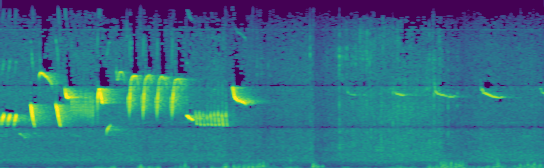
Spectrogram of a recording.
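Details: Singing male Eurasian wren in the Oliwa forests. A fast burst of high, bright trills and chattering notes fills the first three seconds. Then a few faint high notes follow over steady low-pitched background rumble.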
